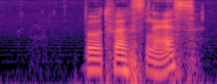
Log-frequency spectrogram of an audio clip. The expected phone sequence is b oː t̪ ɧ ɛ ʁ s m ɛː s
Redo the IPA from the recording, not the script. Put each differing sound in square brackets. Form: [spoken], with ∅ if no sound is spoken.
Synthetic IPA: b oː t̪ ɧ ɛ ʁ s [n] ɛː s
